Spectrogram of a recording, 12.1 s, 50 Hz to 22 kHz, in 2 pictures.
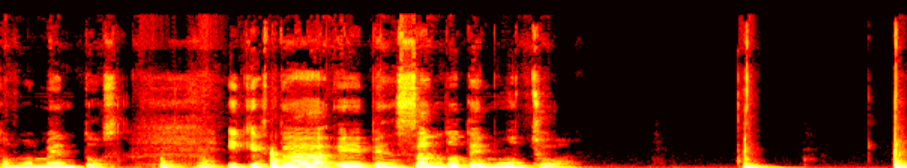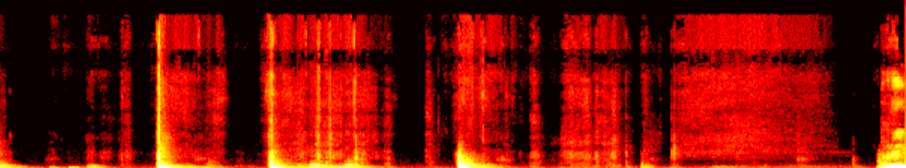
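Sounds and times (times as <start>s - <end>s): cards thunking on tabletop: 1.0s - 2.0s, 5.0s - 5.2s, 6.0s - 9.5s.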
